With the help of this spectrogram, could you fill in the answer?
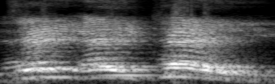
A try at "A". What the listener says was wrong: এ হবে না এই হবে, এ বল না এই বল, এ বল না এই বল, এ হবে না এই হবে,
